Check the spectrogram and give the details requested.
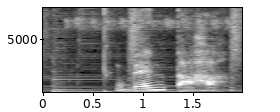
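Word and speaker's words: ventaja: फायदा मतलब एडवांटेज, इसको कैसे बोलेंगे, बेंताहा, बेंताहा, ये बा बोलेंगे, इसको हा बोलेंगे, बेंताहा, बेंताहा।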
